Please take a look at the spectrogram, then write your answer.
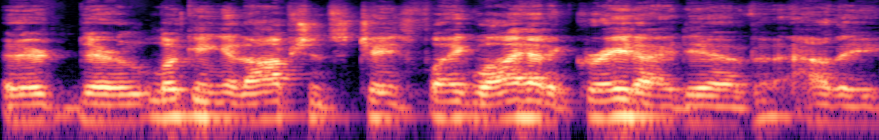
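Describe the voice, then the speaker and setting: A man with an American accent talks at a moderate pace and medium pitch, with fairly even intonation and vocal fry. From Minnesota. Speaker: political cartoonist. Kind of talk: casual chat. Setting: live podcast.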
